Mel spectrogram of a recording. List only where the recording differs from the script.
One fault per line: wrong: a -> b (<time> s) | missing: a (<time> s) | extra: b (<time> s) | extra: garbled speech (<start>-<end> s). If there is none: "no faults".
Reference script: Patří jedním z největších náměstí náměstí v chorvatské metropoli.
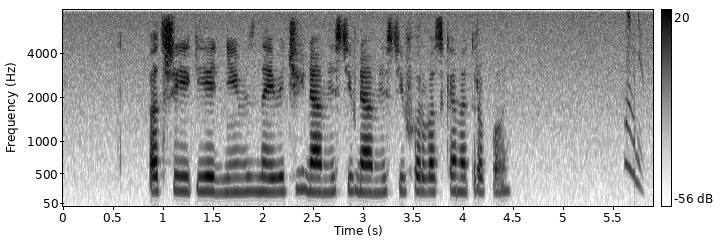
no faults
